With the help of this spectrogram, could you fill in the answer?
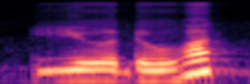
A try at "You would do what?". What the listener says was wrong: Great job.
